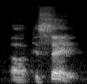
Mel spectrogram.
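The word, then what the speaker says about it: כסה: Kaseh. K-E-S-E-H. Like I said, might have a different pronunciation based on how you pronounce the Syrian Hebrew or the Hebrew period.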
